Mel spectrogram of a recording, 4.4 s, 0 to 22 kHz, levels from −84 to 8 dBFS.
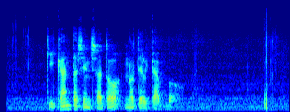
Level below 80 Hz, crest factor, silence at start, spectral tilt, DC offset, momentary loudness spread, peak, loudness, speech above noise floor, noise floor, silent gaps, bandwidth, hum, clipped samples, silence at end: -80 dBFS; 24 dB; 0.1 s; -4.5 dB/octave; under 0.1%; 22 LU; -14 dBFS; -37 LUFS; 20 dB; -56 dBFS; none; 16 kHz; none; under 0.1%; 0 s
